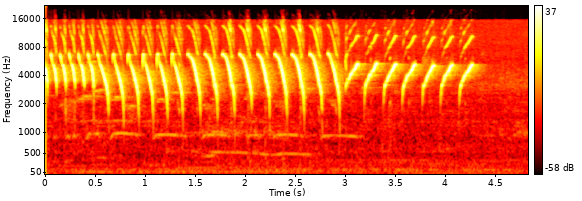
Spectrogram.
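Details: Belgian canary singing naturally, a recording meant as daily stimulus for training: fast series of high, downward-sweeping whistled notes about three per second, shifting to a quicker, thinner phrase near the end before stopping.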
